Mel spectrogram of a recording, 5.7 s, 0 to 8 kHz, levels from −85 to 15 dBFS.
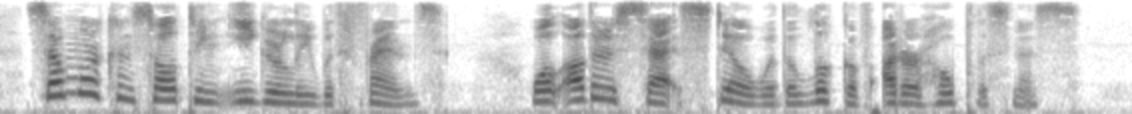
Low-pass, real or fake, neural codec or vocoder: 7.2 kHz; real; none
